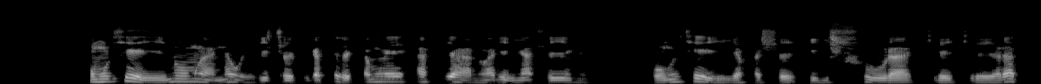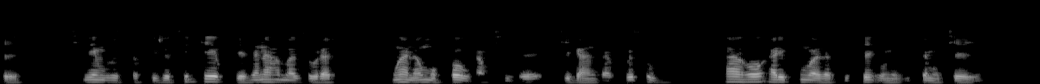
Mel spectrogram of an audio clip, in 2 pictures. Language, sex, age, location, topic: Kinyarwanda, male, 50+, Kigali, health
